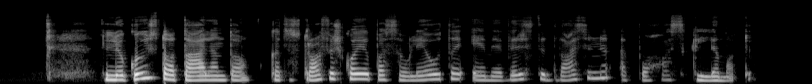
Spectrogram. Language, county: Lithuanian, Alytus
